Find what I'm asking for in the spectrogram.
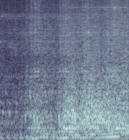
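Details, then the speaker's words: A Honda Beat fuel-injected scooter that sputtered after an ECU replacement picks up, then settles into a steady, even hum with no misfire. Revs rising then dropping at start is the normal sign of an injected engine. "Itu motornya normal tanda-tanda kalau motor injeksi kayak gitu"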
